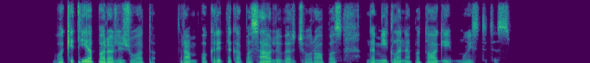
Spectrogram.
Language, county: Lithuanian, Vilnius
